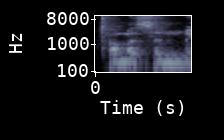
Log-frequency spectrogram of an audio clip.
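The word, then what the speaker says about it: Thomasin: And I have to say, is it Thomason? Is that how you say her name? – Thomason McKenzie.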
